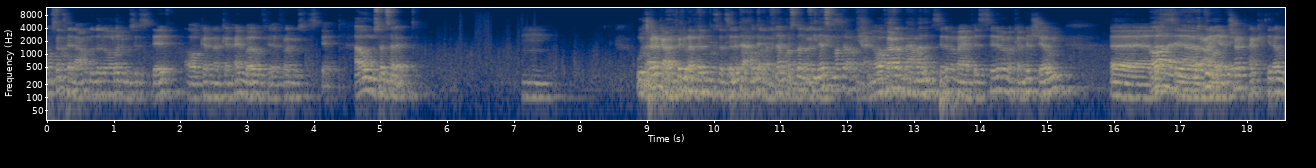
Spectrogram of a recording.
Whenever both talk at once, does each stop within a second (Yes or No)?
No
